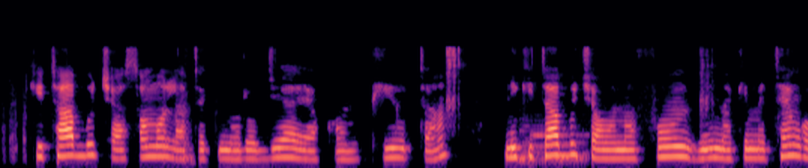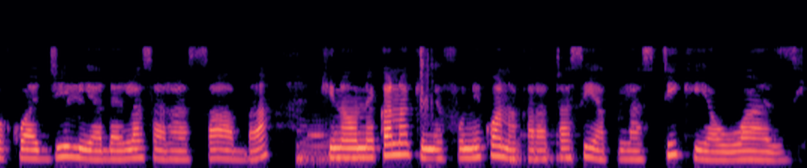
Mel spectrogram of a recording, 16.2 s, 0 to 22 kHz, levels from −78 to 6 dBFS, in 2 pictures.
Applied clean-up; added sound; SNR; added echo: neural mask model RNNoise.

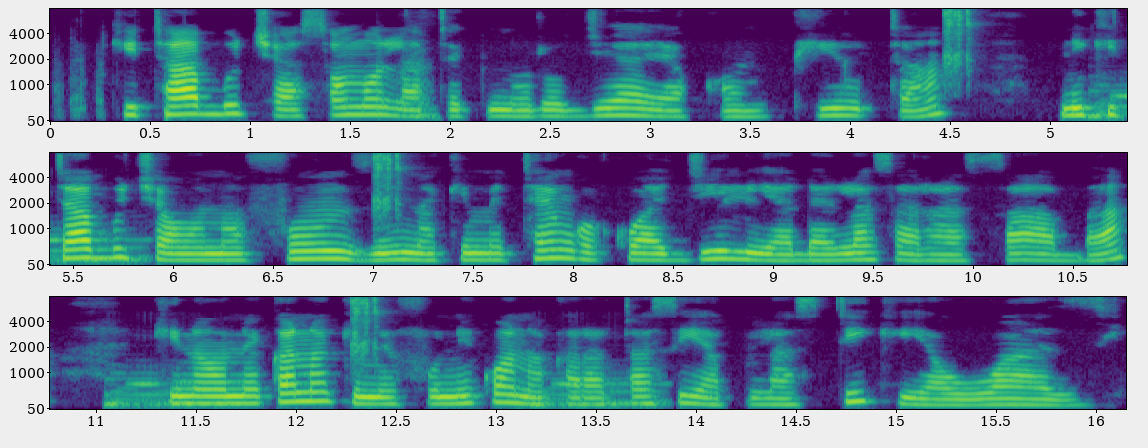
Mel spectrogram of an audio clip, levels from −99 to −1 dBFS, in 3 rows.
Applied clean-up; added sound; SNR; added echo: none; Ratchet, pawl + Organ; 12 dB; none.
